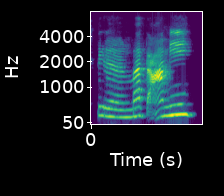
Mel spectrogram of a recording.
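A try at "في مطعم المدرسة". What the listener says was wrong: fi nggak ada fil. Bukan fil.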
